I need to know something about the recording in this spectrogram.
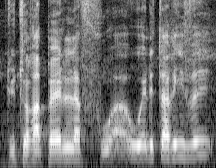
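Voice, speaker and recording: A man voicing a wise, fair-minded animal in a children's cartoon, speaking in a measured, moralizing way. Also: fairly high pitch, expressive, natural voice. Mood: gently admonishing. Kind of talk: animated children's series dub.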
